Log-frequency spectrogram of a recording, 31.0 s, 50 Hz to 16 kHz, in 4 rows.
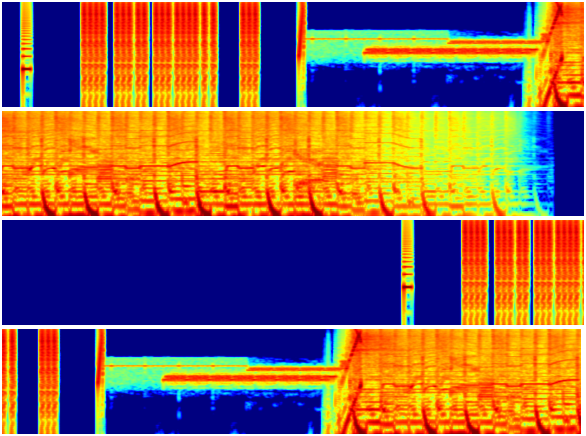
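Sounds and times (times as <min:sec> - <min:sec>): rising electronic sweep: 0:09.0 - 0:13.2
buzzy electronic chirps: 0:11.0 - 0:13.2.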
